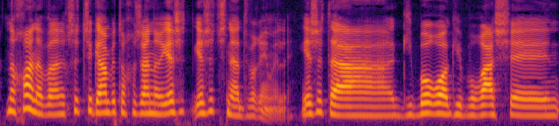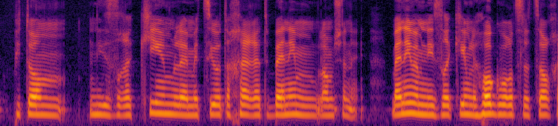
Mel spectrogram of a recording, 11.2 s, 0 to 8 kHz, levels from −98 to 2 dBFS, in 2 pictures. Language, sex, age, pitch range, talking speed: Hebrew, female, 30-49, 175-220 Hz, 170 wpm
